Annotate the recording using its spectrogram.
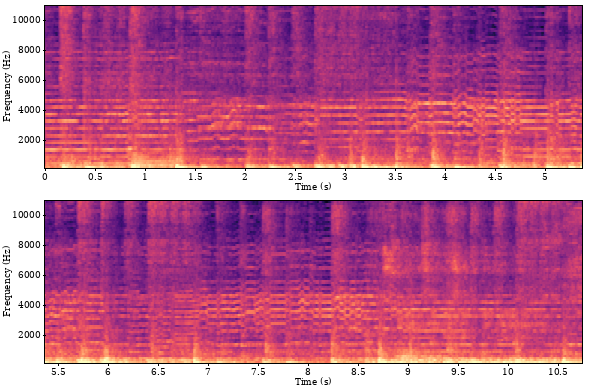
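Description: Zurna, a Kurdish double-reed shawm, playing a melody over a large dahol drum beating a steady dance rhythm.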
